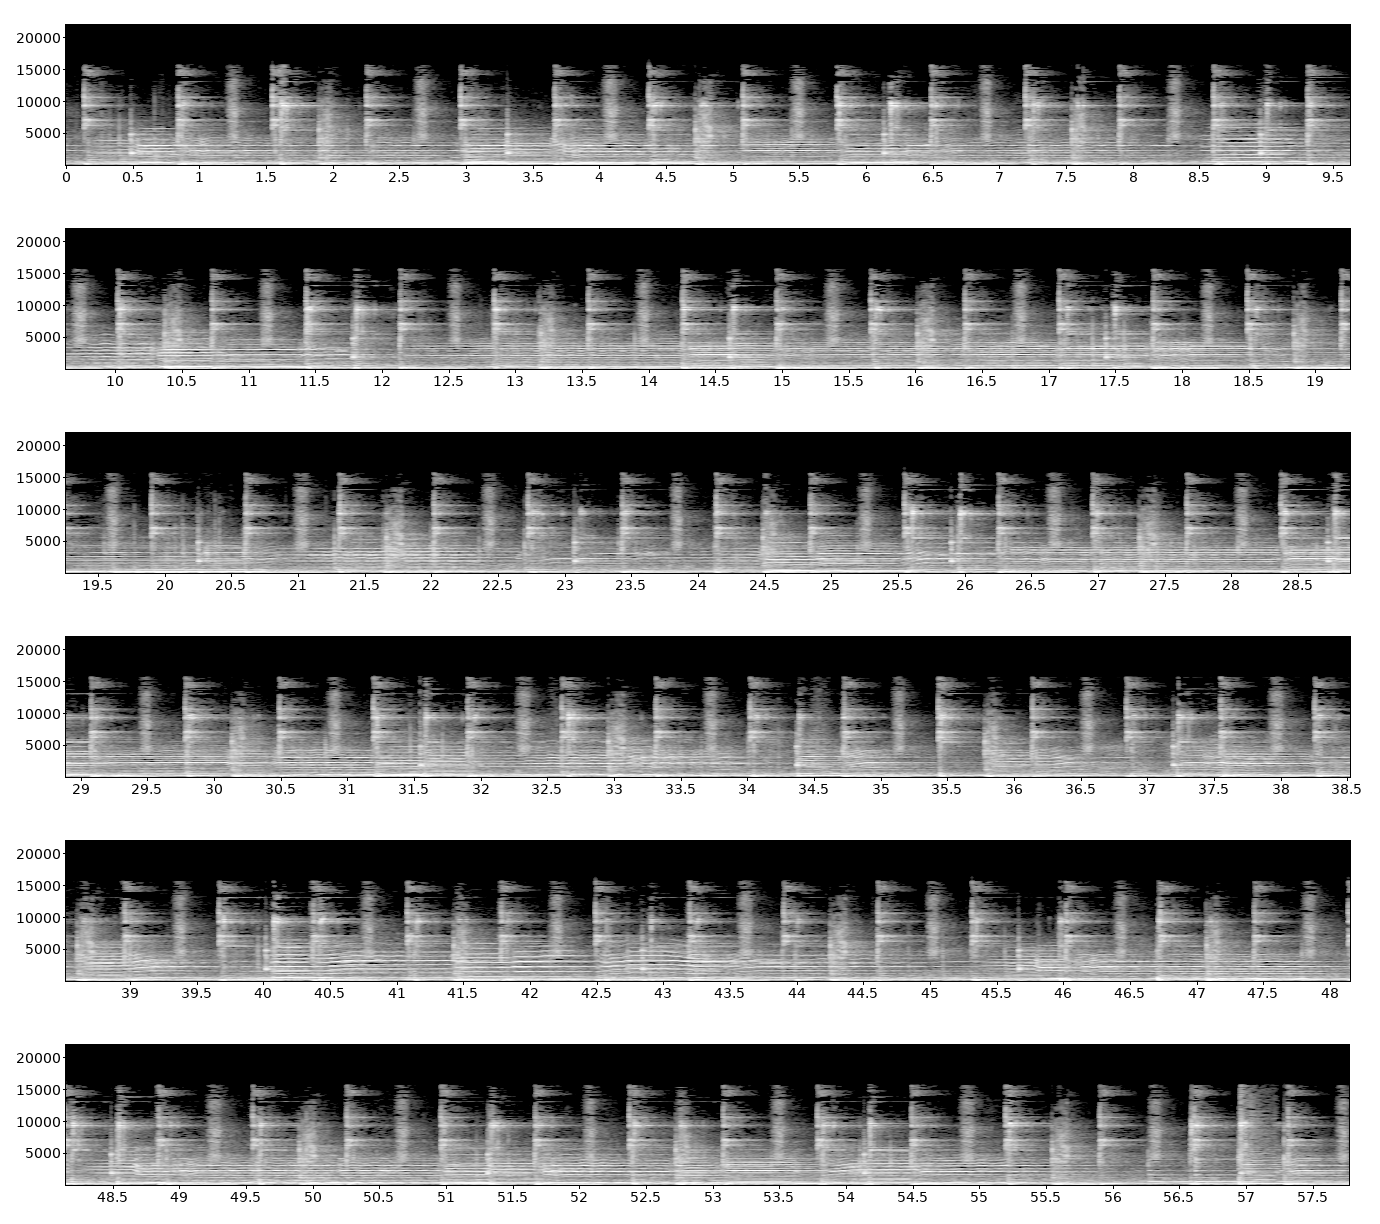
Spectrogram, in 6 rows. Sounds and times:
Traditional music: 0.0s - 57.7s.

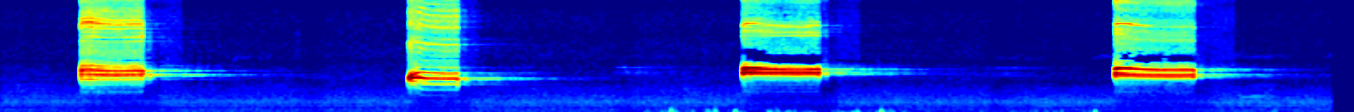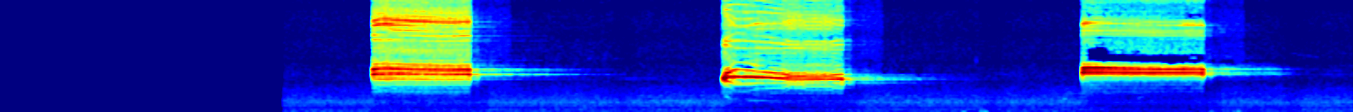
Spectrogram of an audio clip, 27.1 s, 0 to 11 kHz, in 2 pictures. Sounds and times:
Whistle: 0.8s - 2.9s, 4.1s - 6.6s, 7.4s - 9.4s, 11.0s - 13.0s, 17.3s - 19.8s, 20.8s - 23.1s, 24.4s - 26.5s.

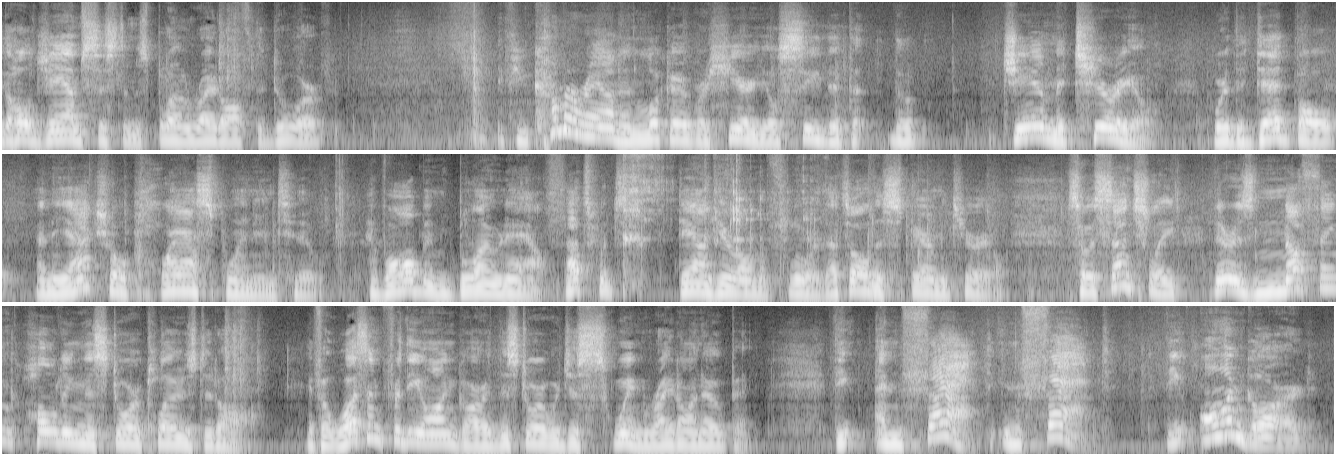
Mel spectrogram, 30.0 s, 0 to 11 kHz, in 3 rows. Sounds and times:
Speech: 0.0s - 2.5s, 3.7s - 25.7s, 26.3s - 29.9s.

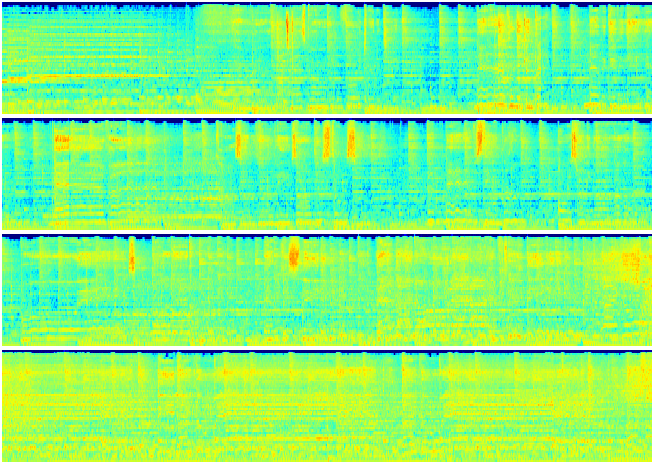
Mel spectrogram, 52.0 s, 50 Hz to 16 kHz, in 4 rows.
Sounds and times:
Music: 0.0s - 52.0s.

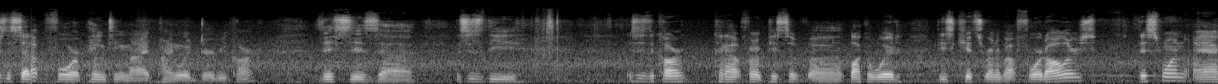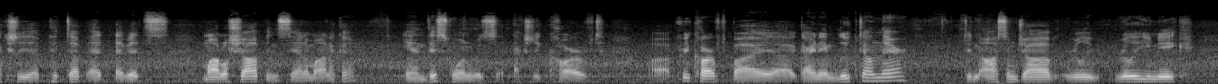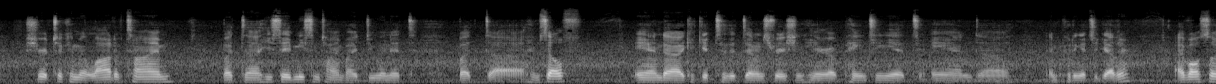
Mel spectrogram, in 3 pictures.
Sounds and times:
Speech: 0.0s - 5.3s, 6.2s - 36.5s.

